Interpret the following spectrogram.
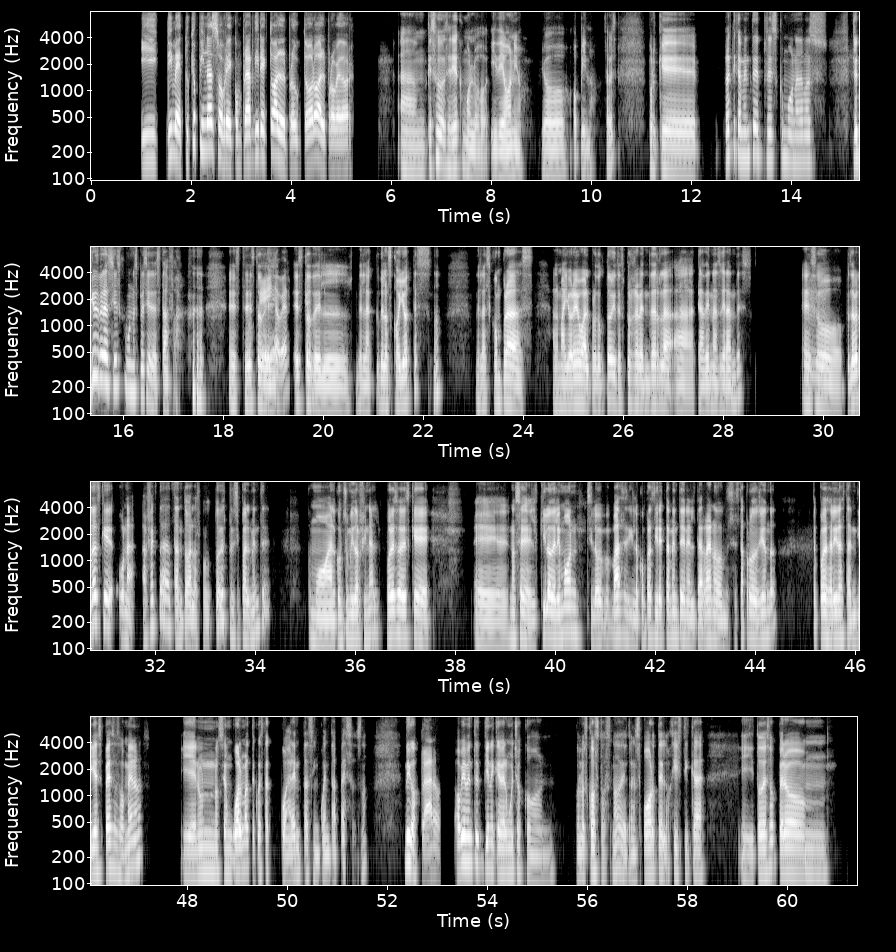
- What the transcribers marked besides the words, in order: "idóneo" said as "ideóneo"; chuckle; "Walmart" said as "gualma"
- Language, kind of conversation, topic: Spanish, podcast, ¿Qué opinas sobre comprar directo al productor?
